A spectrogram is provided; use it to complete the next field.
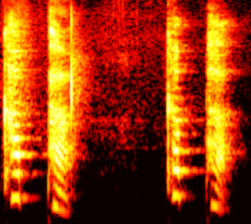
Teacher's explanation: cup of tea or you can link them together cuppa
